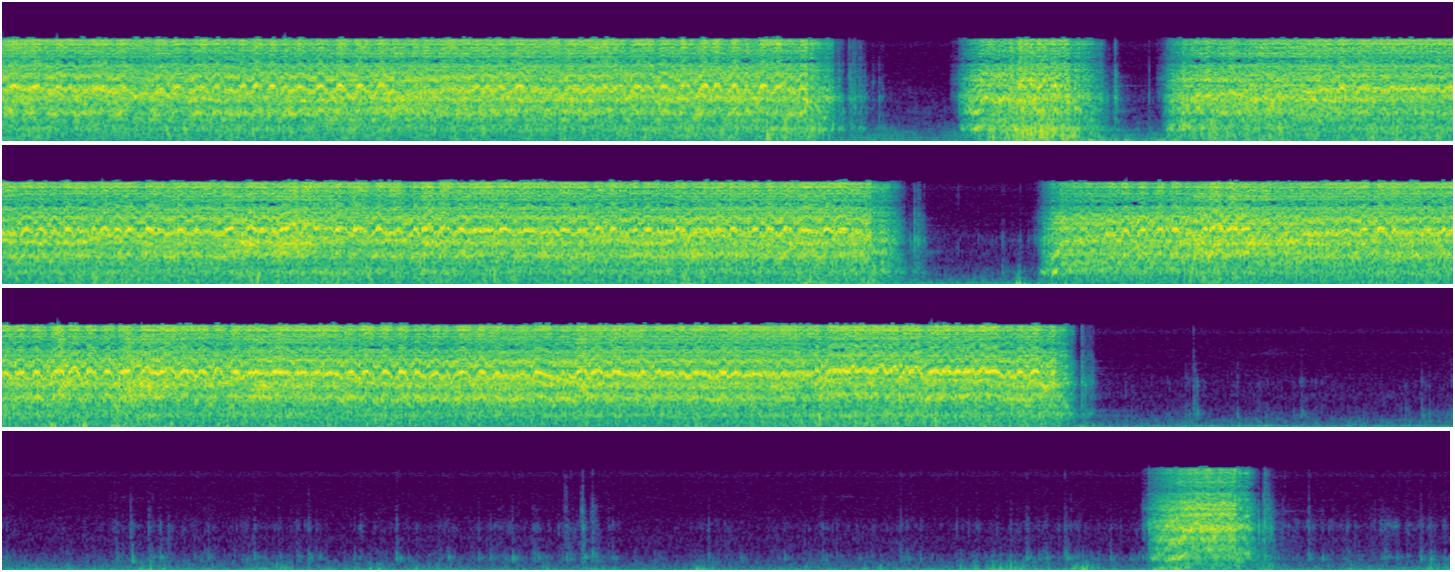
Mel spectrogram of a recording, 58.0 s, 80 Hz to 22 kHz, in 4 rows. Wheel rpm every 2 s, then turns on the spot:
210, 210, 230, 170, 70, 100, 220, 220, 240, 230, 220, 100, 150, 230, 220, 230, 210, 240, 230, 100, 0, 0, 0, 0, 0, 0, 0, 50, 10.
none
